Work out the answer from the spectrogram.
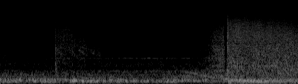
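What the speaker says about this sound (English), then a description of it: "The Abaddons for Kadeshi firing immediately on the Rooks" Abaddon battleships fire their weapons in a fleet battle in the space game Eve Online, heard as a sharp whooshing burst and a later sustained roaring barrage over a low, rumbling battle din.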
